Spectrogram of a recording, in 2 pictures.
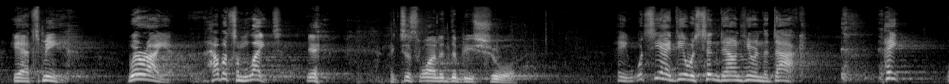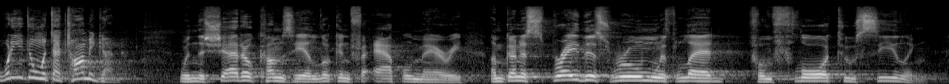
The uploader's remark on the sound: This Radio Drama was performed & recorded LIVE on Febuary 23, 2019 at First Church in Sterling - Sterling, MA. Produced by Sterling Community Theatre.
